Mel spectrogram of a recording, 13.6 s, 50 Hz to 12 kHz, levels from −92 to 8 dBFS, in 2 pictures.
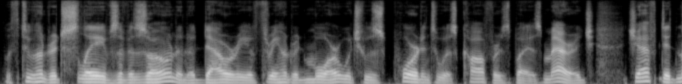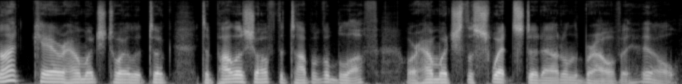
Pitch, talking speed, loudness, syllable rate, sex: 115 Hz, 235 wpm, -17 LUFS, 5.0 syllables/s, male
